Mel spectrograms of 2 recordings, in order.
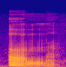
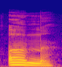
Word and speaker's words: homme: Because homme, well, it's masculine, yes. The reason is that it starts with the sound O. Because if you remember carefully, H is not pronounced, so H doesn't exist phonetically.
